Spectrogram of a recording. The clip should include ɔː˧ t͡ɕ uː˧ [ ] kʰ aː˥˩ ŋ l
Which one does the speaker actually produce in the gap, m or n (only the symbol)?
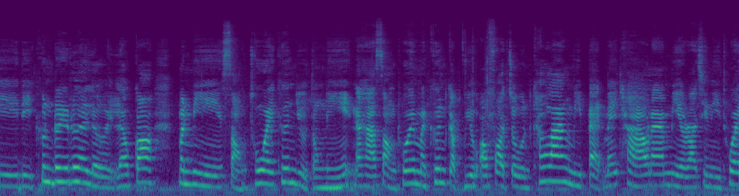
n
